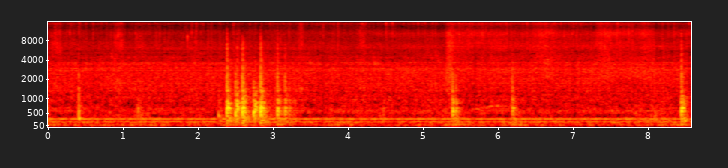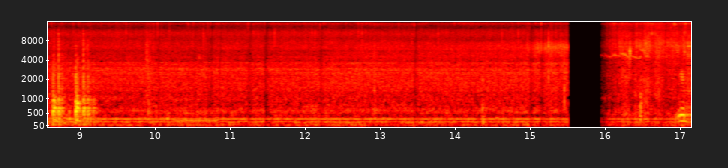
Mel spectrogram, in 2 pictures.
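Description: Paratha cooking with ghee on a hot griddle, giving a steady soft frying sizzle throughout with a few brief louder clatters and stirring scrapes, no talking.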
